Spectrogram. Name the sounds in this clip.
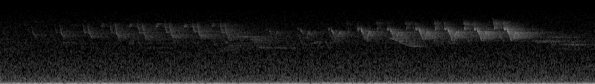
Ovenbird, Wood Thrush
